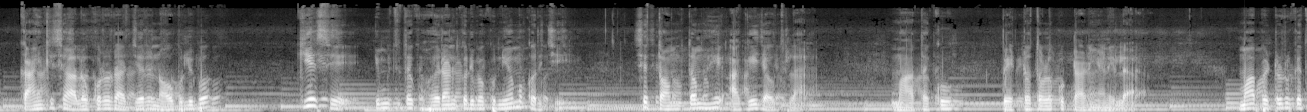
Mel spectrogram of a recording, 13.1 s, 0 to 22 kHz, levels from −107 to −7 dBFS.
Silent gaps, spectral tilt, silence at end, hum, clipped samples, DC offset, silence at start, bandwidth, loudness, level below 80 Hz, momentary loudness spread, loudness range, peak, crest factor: none; -8.5 dB/octave; 0 s; none; under 0.1%; under 0.1%; 0 s; 18 kHz; -16 LUFS; -34 dBFS; 13 LU; 2 LU; 0 dBFS; 16 dB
